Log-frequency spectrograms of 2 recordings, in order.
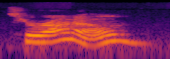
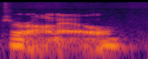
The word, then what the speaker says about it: Toronto: And I too am based in Toronto. The T is silent, and I love raccoons.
